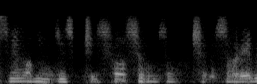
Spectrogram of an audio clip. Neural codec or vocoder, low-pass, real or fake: codec, 44.1 kHz, 0.9 kbps, DAC; 9.9 kHz; fake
